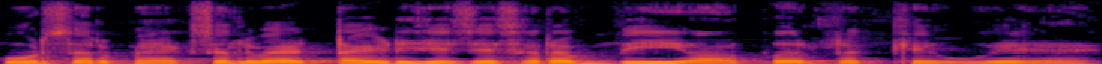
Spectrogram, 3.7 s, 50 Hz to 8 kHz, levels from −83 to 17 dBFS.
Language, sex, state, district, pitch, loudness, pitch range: Hindi, male, Uttar Pradesh, Saharanpur, 115 Hz, -14 LUFS, 110-120 Hz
